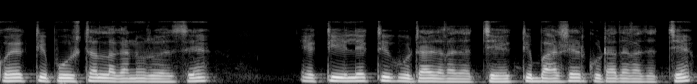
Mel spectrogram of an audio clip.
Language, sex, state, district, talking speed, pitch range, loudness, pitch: Bengali, male, Assam, Hailakandi, 120 wpm, 140-160 Hz, -14 LUFS, 150 Hz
